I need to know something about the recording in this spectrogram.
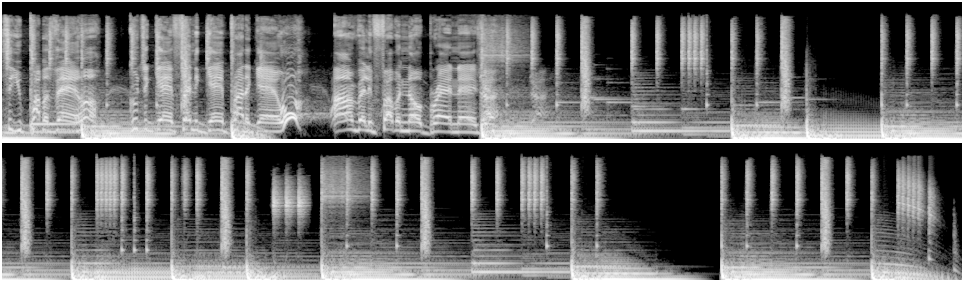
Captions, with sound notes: Hope you niggas suffer til you pop a vein, uh Gucci gang, Fendi gang, Prada gang (woo) I don't really fuck with no brand names, yeah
